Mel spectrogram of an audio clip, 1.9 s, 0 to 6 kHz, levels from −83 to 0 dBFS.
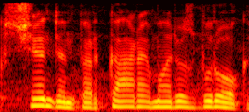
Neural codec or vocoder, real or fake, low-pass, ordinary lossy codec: codec, 16 kHz, 8 kbps, FunCodec, trained on LibriTTS, 25 frames a second; fake; 5.4 kHz; AAC, 48 kbps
